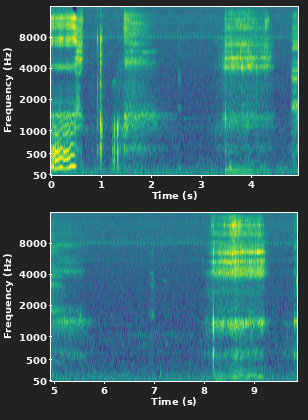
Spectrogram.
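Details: Sleeping individual snoring: loud rattling snores in spaced bursts with quiet breathing between them, in a small room.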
